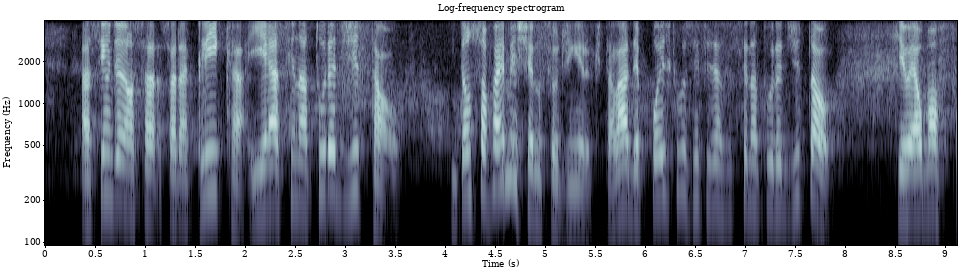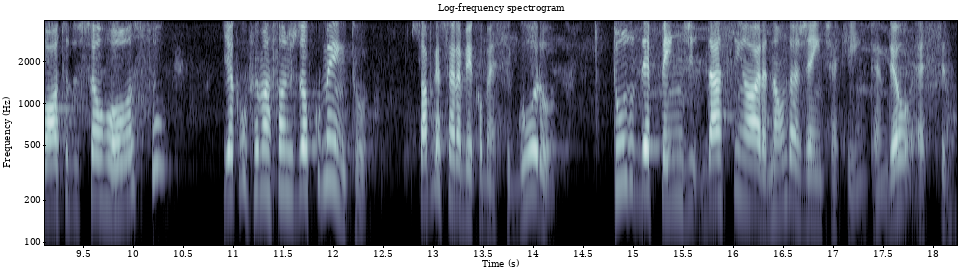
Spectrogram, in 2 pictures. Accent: Itapetininga, São Paulo, Brazil; Eu sou aqui de Tapetininga.

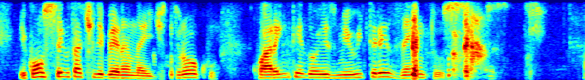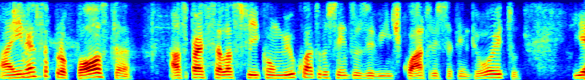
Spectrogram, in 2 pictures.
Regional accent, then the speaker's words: Presidente Prudente, São Paulo, Brazil; Eu sou de Presidente Prudente.

